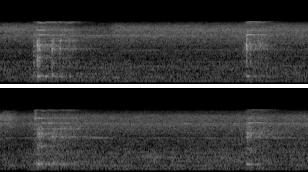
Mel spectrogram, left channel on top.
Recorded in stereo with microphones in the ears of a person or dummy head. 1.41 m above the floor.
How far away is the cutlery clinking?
About 0.6 m.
